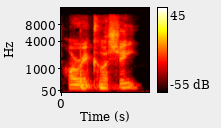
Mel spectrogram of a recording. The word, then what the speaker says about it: Horikoshi: Can't pronounce the last word. – Horikoshi. Horikoshi. Yeah.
